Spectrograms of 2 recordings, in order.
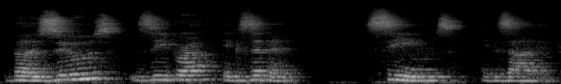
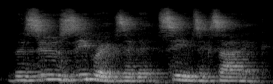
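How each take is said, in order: First: The sentence is read slowly. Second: The sentence is read at natural speed. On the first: "I will first read them slowly" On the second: "a second time at a more natural pace"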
